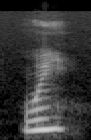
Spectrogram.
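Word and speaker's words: ㅟ: Tiene una U y tiene una I. Entonces se va a pronunciar oui, así como cuando dicen en francés oui.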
